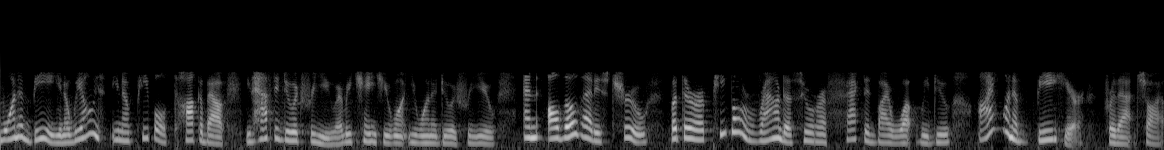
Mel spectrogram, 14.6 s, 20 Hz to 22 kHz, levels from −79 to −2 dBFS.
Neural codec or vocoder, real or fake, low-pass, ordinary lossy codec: codec, 16 kHz, about 1 kbps, DyCAST, with the encoder's durations; fake; 3.6 kHz; MP3, 32 kbps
